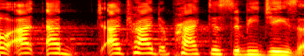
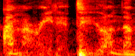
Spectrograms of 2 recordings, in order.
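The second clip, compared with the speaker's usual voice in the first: whisper; 9 dB quieter, much faster than usual. Real, not acted. Confiding about a funny translation.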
